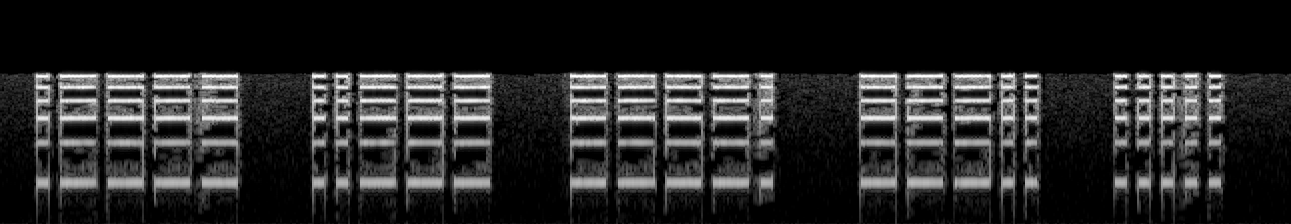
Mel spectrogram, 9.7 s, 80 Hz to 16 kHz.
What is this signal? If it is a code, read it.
Morse code, heard as a keyed tone, about 14 wpm, spaced as for 9 wpm, 750 Hz. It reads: 12985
